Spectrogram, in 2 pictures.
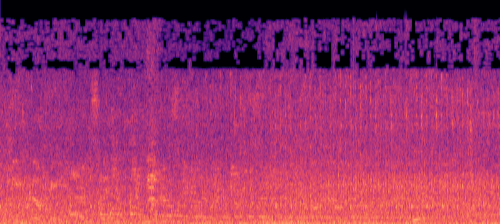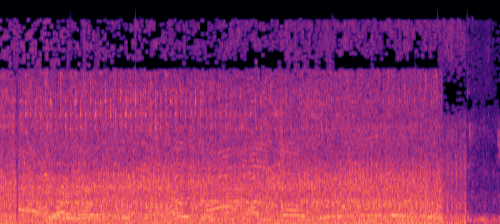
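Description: Vehicle engine running at idle, a steady low hum, with several people's voices talking over it. The sound drops off abruptly just before the end.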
